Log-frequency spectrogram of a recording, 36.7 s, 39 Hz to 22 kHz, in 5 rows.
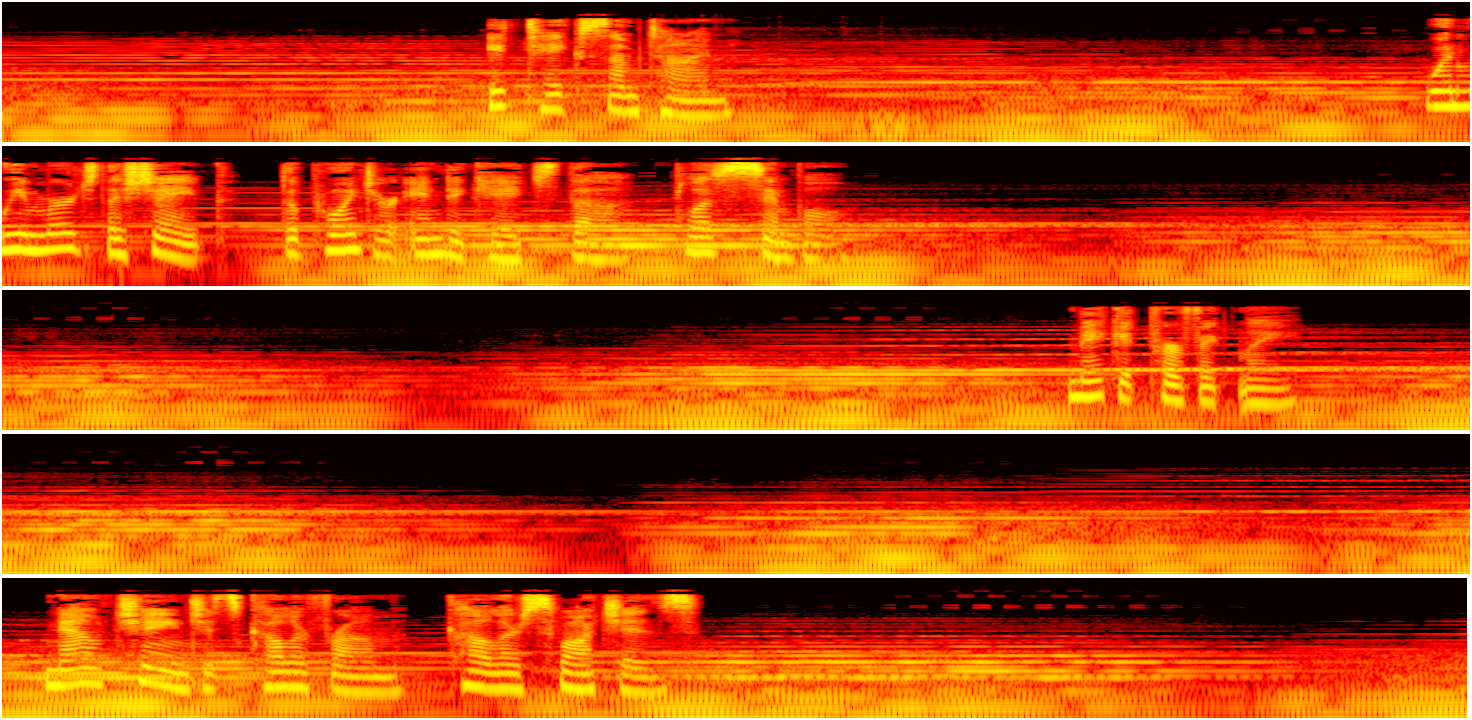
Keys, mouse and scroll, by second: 6.3-7.2 alt+scroll up 1, 7.5 scroll up 1, 9.0-24.5 drag, 29.3 click, 34.8 click.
